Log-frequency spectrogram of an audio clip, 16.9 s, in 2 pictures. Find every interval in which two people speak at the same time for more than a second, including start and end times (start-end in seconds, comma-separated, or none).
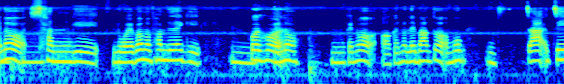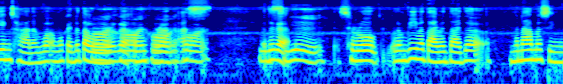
9.8-11.5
